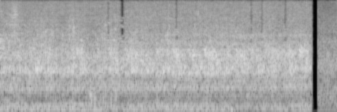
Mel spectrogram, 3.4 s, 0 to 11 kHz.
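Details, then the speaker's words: 1988 half-ton van with 6.2 diesel, cold-started on a 20°F February day after glow plug cycle, smoking: deep steady diesel clatter at even idle, no knocks or misses; healthy. "And yes, there is the smoke. Could it be that easy? It's just that easy."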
